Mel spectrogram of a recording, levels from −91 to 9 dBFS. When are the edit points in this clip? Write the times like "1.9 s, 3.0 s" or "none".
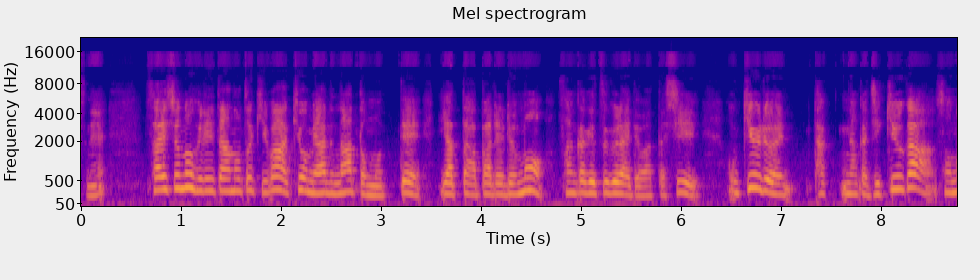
3.5 s, 7.5 s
